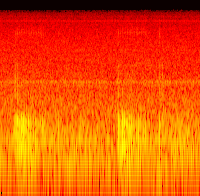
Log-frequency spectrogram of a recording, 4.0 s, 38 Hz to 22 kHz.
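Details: Happy senior cat Heidi, aged 14 and adopted from the Humane Society of New York City, purring under massage and reiki in February 2021; soft continuous rumble punctuated by two louder surges roughly two seconds apart.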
